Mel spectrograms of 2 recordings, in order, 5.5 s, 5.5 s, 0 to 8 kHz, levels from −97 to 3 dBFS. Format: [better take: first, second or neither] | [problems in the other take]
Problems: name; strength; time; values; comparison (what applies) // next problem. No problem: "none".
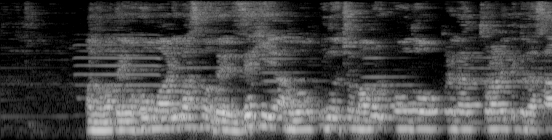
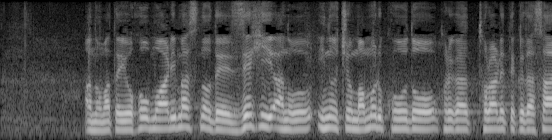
second | noise reduction (classical method WPE with log-MMSE)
